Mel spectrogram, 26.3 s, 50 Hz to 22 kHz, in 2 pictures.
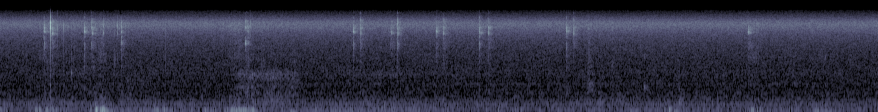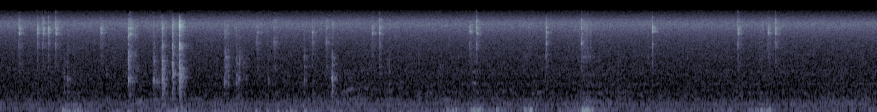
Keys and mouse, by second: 0.6 click, 1.7-3.7 middle drag, 5.2 click, 5.8 click, 6.5 click, 7.2 click, 8.4 click, 11.1-13.4 drag, 13.7-15.8 drag, 16.9 middle click, 17.8 shift+middle click, 18.7-20.2 drag, 21.3 middle click, 22.9-24.2 drag, 24.6-26.3 drag.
